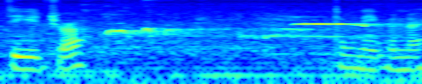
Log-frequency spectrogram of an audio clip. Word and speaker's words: Deirdre: Apparently that's pronounced Deirdre.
